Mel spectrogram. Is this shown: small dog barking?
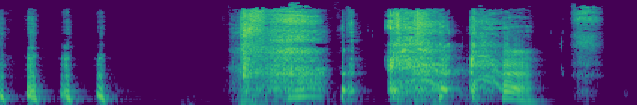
no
